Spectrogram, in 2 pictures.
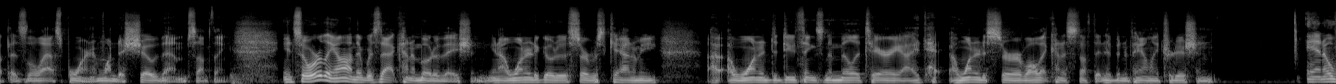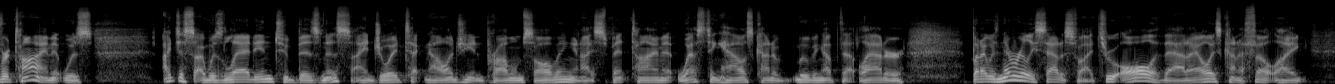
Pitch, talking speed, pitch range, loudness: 100 Hz, 225 wpm, 95-110 Hz, -28 LUFS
